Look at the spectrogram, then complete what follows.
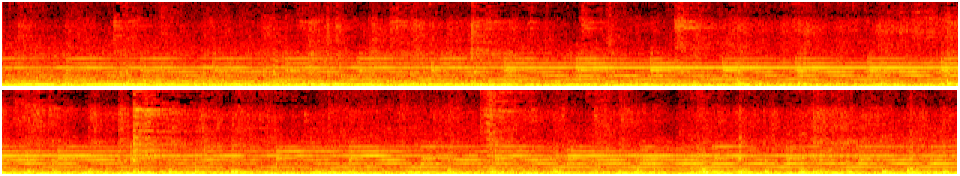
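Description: Freight train passing a level crossing: a Canadian Pacific diesel locomotive's engine drone fades about four seconds in, then covered hopper cars rumble and clatter over the rails. The crossing signal's bell rings steadily throughout.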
